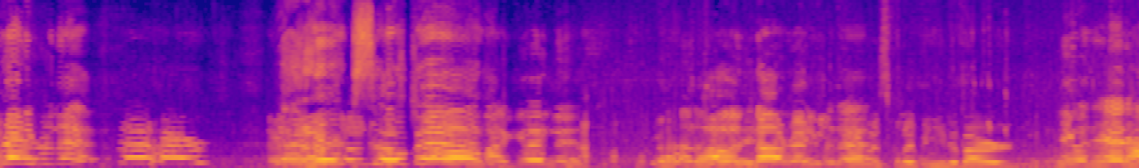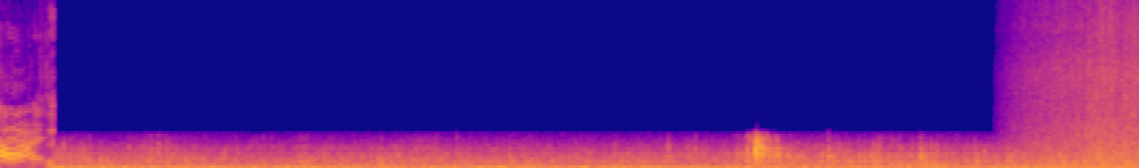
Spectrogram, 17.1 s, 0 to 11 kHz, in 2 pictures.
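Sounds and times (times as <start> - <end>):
boat motor rumble: 16.0 - 17.0
rushing water: 16.0 - 17.0.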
